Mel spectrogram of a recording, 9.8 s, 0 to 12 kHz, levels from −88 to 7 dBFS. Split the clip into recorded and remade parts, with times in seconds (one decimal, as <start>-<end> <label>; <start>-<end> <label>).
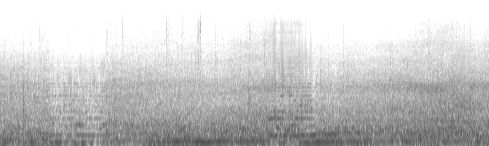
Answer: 0.0-1.0 recorded; 1.0-2.1 remade; 2.1-5.4 recorded; 5.4-6.3 remade; 6.3-9.8 recorded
